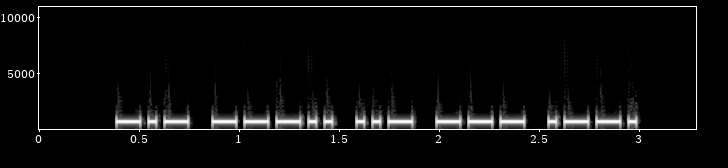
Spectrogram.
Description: Morse code, heard as a keyed tone, about 28 wpm, 700 Hz. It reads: K8UOP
